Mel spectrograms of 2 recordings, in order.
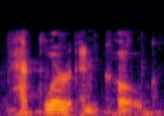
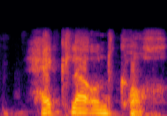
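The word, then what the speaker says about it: Heckler & Koch: the name of this legendary German arms manufacturer Heckler and Coke it's actually pronounced hea and K he call this Russian designed pistol a marov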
